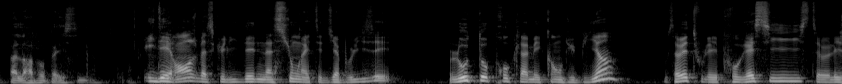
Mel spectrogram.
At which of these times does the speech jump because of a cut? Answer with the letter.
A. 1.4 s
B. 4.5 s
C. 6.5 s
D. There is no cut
B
